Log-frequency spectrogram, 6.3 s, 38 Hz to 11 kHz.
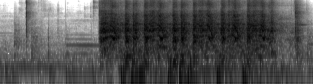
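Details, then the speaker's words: Ducati 848 at its first start after a rebuild, with new plugs and airbox refitted: clicks, then about four seconds of rapid cranking that never catches; owner suspects a low battery, and it later starts briefly. "Okay. Maybe just low on battery. Okay. Sounds like it wants to. It's almost there."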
